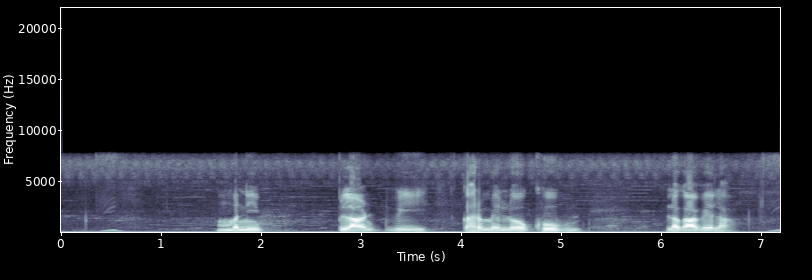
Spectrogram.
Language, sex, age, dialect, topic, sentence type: Bhojpuri, male, 25-30, Northern, agriculture, statement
